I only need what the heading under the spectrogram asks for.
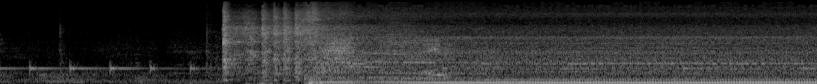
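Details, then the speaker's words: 2009 Chevrolet Impala 3.5 V6 (9th gen), a junked salvage-auction car, on first start after work and a battery check: chime dings, brief crank, instant catch, then a smooth, even idle; runs good. "Yeah, she runs good too."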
